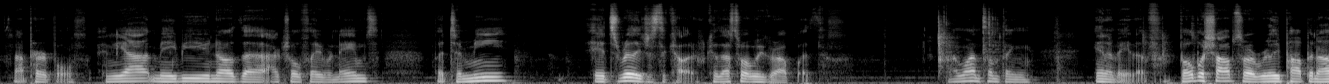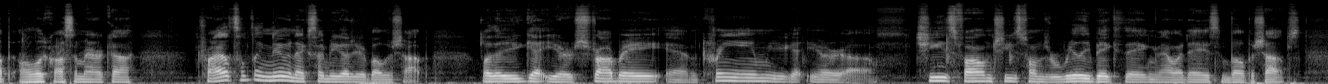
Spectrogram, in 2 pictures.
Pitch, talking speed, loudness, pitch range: 125 Hz, 165 wpm, -18 LUFS, 110-140 Hz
